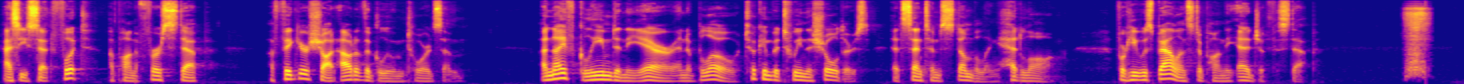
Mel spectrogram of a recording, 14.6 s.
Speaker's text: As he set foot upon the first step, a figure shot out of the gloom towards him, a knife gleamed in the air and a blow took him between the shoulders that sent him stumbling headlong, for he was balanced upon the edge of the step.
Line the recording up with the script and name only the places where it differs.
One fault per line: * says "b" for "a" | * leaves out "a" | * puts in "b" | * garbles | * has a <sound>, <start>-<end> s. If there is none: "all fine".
* has a sniff, 14.0-14.4 s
